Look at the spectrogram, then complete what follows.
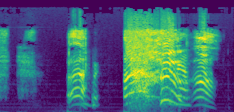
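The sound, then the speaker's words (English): A loud sneeze, with a few short breathy catches of air leading up to it and a voiced trailing tail afterward, heard alone with no talking. “God bless you.”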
